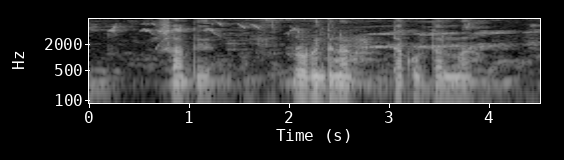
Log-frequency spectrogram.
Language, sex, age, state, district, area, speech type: Santali, male, 18-30, West Bengal, Paschim Bardhaman, rural, spontaneous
